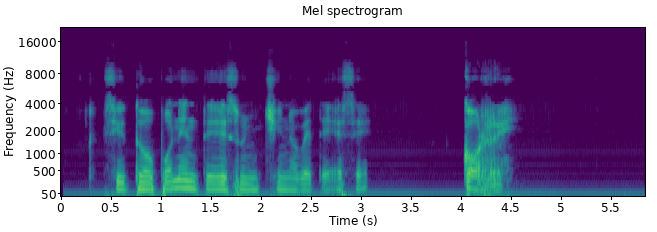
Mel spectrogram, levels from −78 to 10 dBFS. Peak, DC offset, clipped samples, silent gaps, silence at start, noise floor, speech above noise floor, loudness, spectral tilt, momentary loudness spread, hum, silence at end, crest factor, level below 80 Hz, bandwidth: -2 dBFS; under 0.1%; under 0.1%; none; 0.3 s; -51 dBFS; 31 dB; -21 LUFS; -5 dB/octave; 12 LU; 60 Hz at -45 dBFS; 1.3 s; 22 dB; -40 dBFS; 10.5 kHz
